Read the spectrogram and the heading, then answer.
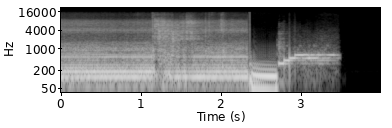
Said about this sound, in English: Sounds like somebody in the background was using a lawnmower from Bridgeport Equipment to mow the lawn as she was talking. I have no idea where that came from. I have no earthly idea.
